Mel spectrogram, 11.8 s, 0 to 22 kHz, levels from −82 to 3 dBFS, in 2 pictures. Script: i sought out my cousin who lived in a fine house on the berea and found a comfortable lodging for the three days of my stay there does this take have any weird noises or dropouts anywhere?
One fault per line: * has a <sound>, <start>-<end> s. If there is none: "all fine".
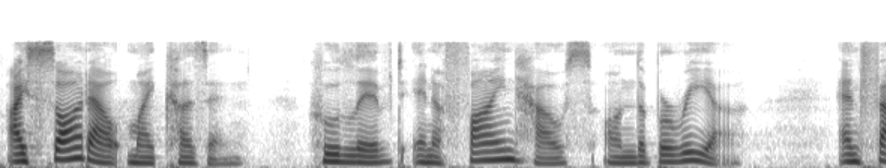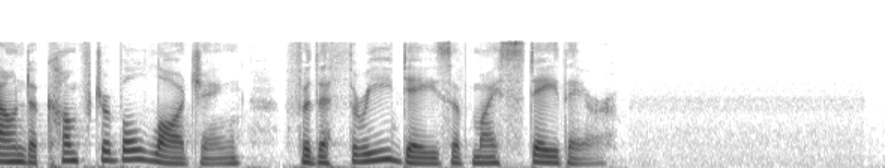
all fine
